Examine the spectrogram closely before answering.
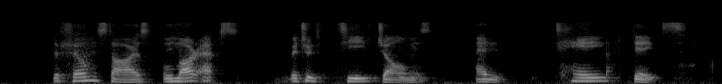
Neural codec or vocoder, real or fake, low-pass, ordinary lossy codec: codec, 16 kHz, 0.5 kbps, FunCodec, trained on Chinese and English, 25 frames a second; fake; 7.2 kHz; MP3, 48 kbps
